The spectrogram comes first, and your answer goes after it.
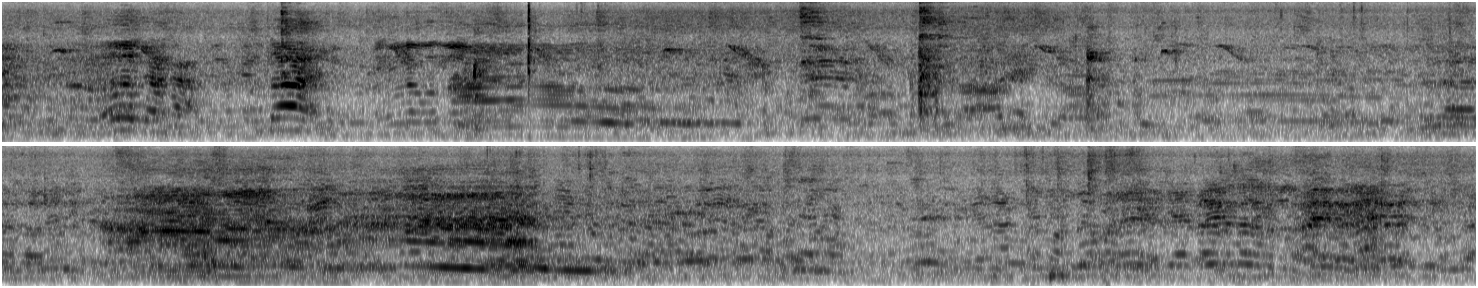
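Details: Cattle and calves at the Aricha cattle market, lowing repeatedly with long, wavering moos, the loudest near the middle, over a background of people talking.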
